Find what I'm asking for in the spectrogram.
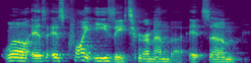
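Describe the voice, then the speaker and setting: A man chatting casually as an interview guest, hesitant and low-key, with a roomy sound around his voice. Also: expressive, unhurried, fairly bright tone. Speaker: podcast guest, audiobook narrator. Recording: echoey, roomy voice pickup.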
